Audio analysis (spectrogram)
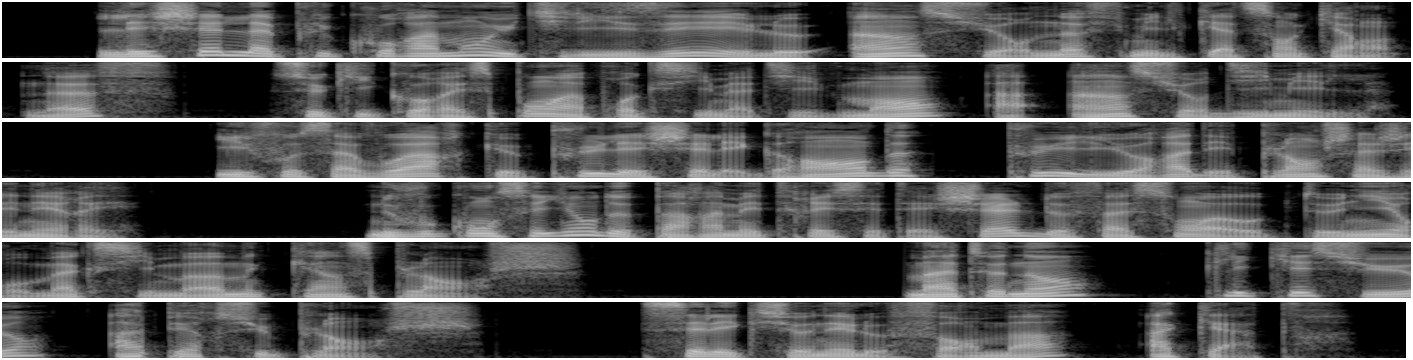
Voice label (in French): ELEARN Voix Off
